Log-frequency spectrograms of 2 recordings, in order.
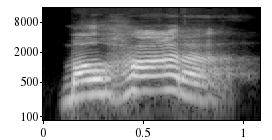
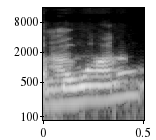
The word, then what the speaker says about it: Moana: Mohana. Thank you. Oh, Moana. Am I saying it right? Moana. Yeah, Moana. Mm-hmm.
